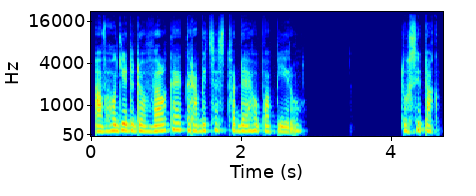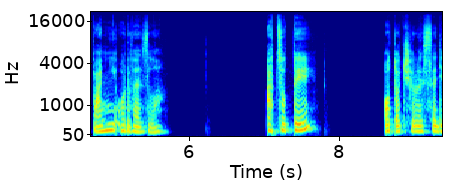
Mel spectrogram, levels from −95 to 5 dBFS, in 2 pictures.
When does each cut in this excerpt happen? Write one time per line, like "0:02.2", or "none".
0:06.9

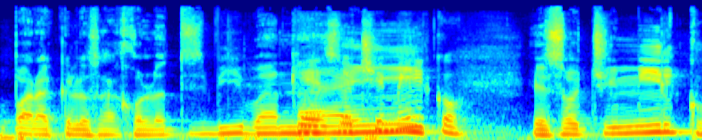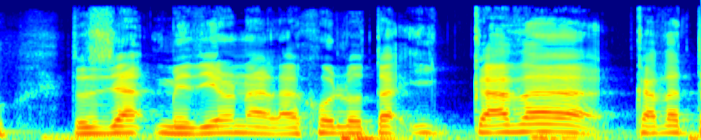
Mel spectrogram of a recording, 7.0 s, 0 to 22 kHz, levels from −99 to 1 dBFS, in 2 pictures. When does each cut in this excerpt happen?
0:03.7

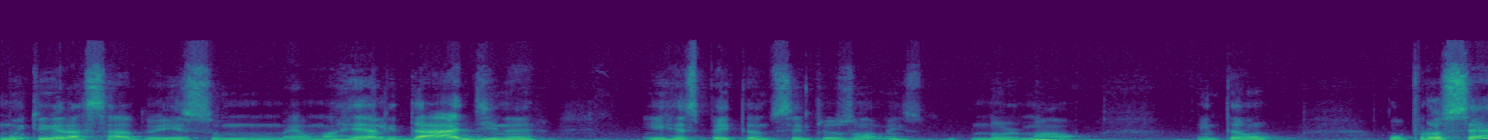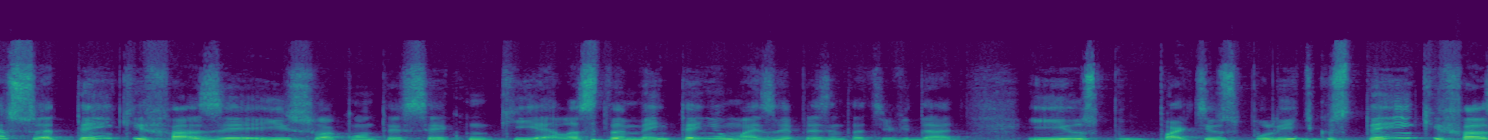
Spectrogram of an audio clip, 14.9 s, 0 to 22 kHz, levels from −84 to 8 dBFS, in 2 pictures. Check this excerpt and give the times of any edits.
0:03.1
0:06.0

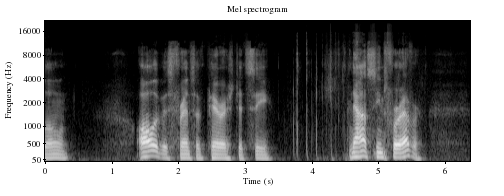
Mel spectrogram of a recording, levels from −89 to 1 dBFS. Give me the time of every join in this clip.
0:05.1

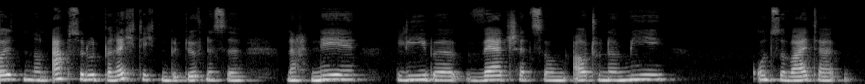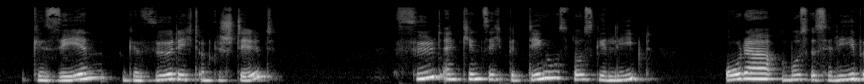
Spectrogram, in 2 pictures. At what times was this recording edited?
none

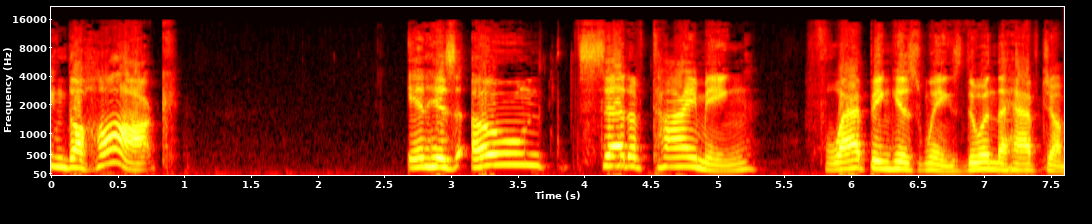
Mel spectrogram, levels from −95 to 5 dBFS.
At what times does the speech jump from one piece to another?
0:02.5
0:05.5

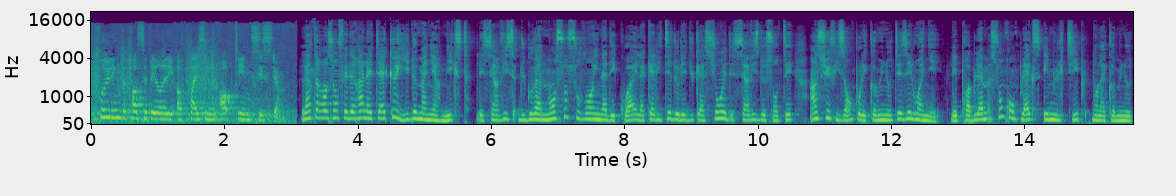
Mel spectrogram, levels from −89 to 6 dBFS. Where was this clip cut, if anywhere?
none

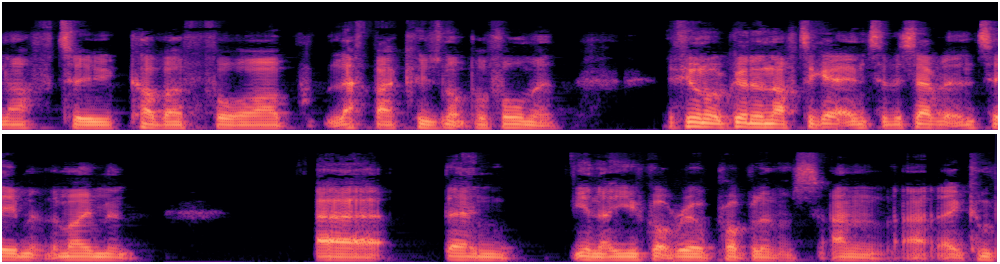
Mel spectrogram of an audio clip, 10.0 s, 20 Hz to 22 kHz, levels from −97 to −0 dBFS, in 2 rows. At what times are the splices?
0:07.1

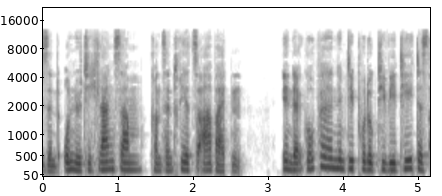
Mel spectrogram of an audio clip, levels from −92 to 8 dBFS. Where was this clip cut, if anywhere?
0:01.4
0:03.0

